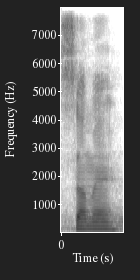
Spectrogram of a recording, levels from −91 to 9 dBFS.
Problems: background sounds at intervals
